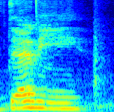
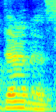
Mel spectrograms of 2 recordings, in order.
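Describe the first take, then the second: First: The name is said like Denny, without final s. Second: The name is said like English Dennis. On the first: The speaker calls it right. "It's Denny Villeneuve" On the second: The speaker calls it wrong. "It's not Dennis"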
